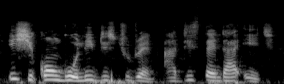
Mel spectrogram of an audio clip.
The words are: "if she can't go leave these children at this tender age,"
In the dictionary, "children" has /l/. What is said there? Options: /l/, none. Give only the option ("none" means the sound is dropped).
none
